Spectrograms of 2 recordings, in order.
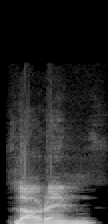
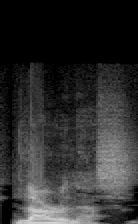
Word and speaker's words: Larenas: Lucas Carvalho, Jose Ignacio Larenes. I don't know why, but I can't pronounce his name properly. Larenas.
